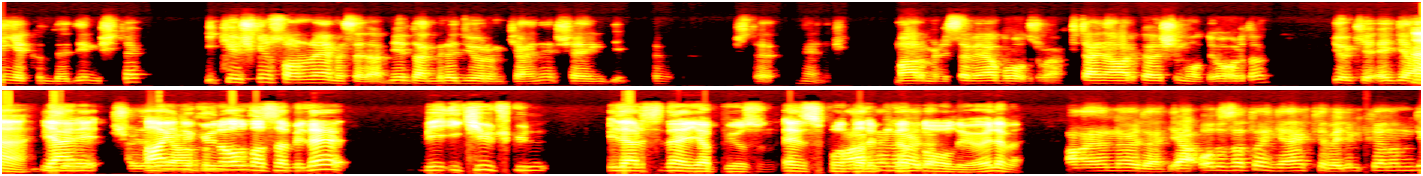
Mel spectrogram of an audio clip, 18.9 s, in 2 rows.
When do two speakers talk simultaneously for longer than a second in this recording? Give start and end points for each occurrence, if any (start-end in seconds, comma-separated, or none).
9.4-11.3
